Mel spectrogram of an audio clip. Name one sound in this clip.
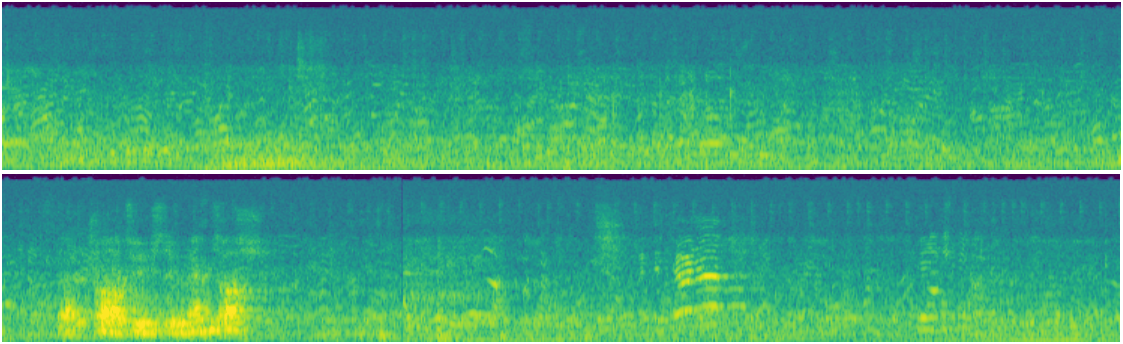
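A crowd of spectators outdoors chatters nearby.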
